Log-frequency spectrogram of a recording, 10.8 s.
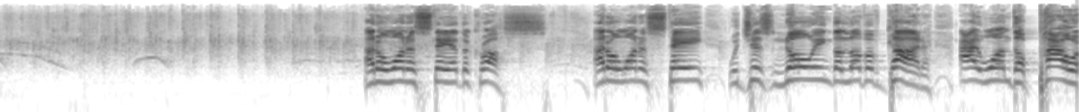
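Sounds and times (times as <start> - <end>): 
audience hand clapping: 0.0 - 7.7
speech: 3.7 - 5.2, 6.0 - 10.7.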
